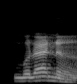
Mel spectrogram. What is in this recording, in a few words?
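"merana", Malay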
